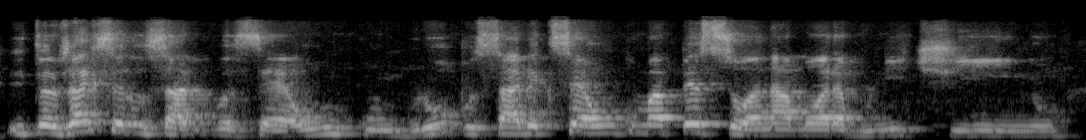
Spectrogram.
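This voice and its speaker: A man, an astrologer and numerologist, giving an animated live talk and often tagging his points with "né?". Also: on the high side, fast. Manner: animated, keeps asking "né?", acts out quotes. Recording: echoey room.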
